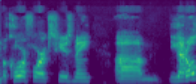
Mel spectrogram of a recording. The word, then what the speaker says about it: Okorafor: Max Mitchell, Josh Myers, Carter Warren, Okua. I completely butchered his name. Okorafor, excuse me.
